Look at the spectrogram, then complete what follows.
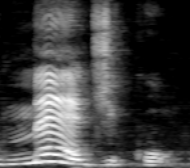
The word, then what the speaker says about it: médico: Vamos intensificar a sílaba me, né? Que é me, é aberto, né? O som é aberto. Eu falo médico.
